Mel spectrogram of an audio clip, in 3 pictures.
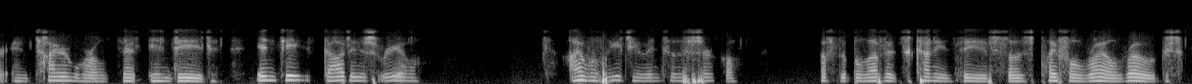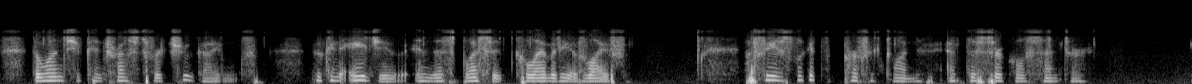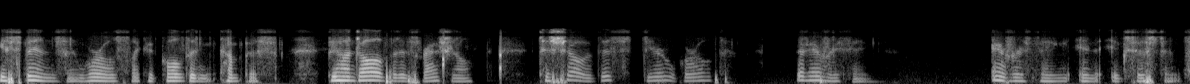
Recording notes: ACIM Daily Conference Call.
